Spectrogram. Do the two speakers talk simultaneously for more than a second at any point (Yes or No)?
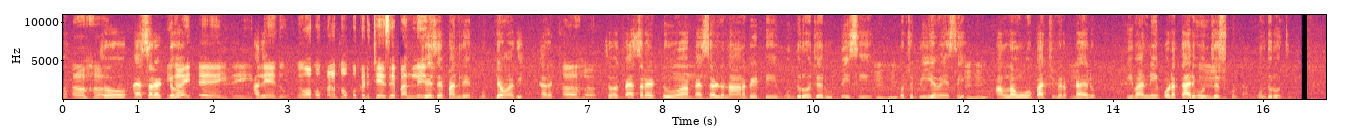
No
